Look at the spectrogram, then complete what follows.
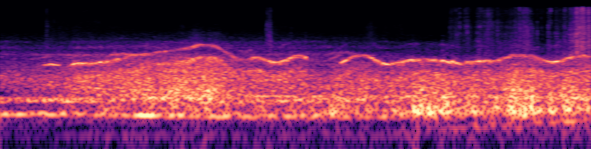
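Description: A single high whistle glides up, then wavers up and down in slow swoops over a steady hiss.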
